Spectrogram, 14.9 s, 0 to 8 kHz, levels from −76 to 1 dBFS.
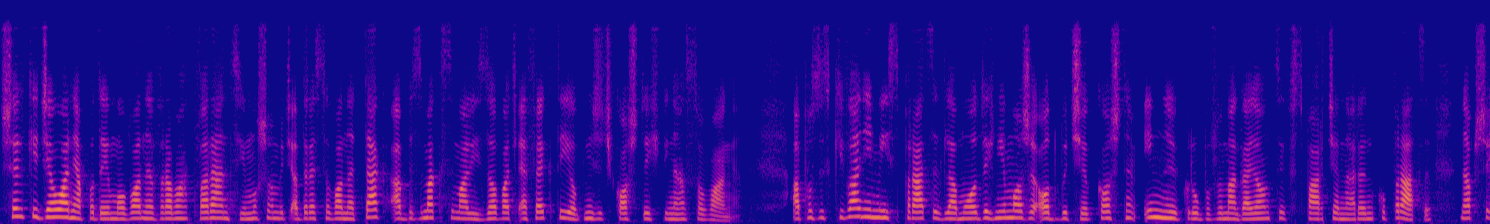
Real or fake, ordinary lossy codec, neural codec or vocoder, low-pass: fake; none; codec, 16 kHz, about 1 kbps, DyCAST, with the encoder's durations; 7.2 kHz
